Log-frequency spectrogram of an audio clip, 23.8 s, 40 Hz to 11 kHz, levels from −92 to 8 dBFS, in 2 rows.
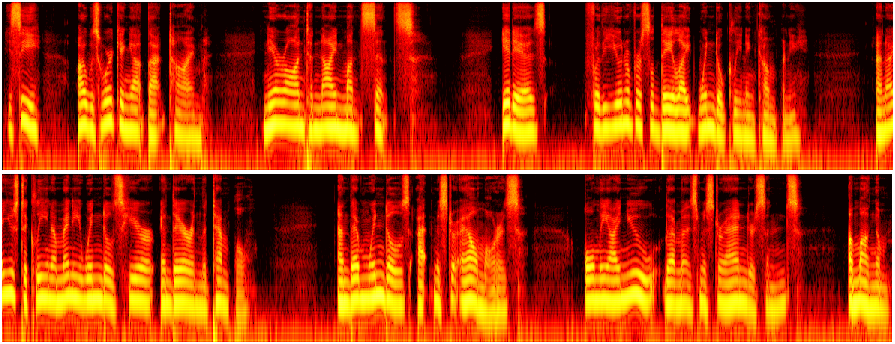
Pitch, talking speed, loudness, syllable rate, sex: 150 Hz, 120 wpm, -19 LUFS, 4.3 syllables/s, male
